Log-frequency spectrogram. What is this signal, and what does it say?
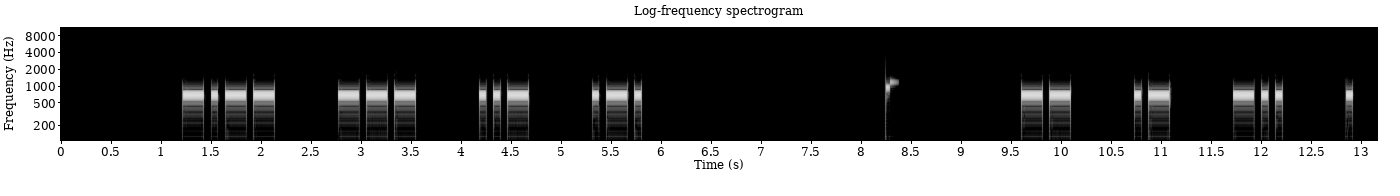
Morse code, heard as a keyed tone, about 17 wpm, spaced as for 10 wpm, 700 Hz. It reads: YOUR MADE
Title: 3x Character Spacing - Top 200 Words - 17wpm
